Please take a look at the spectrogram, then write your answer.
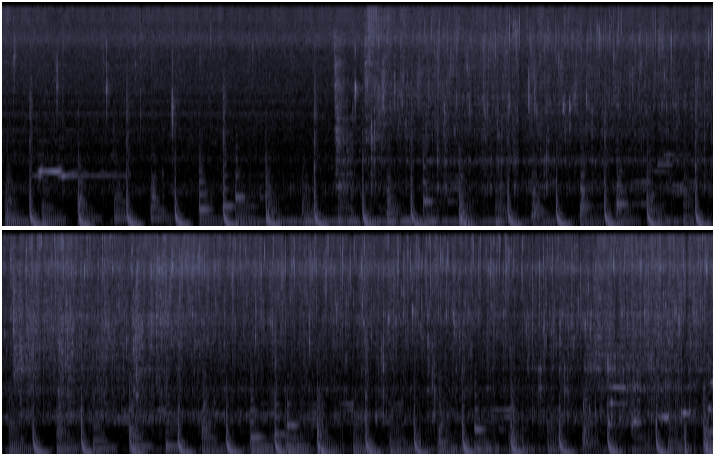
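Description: Chicken breast fries with garlic in a pan, making a loud, steady sizzle with a regular rhythm of stirring scrapes throughout, and no one speaks.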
